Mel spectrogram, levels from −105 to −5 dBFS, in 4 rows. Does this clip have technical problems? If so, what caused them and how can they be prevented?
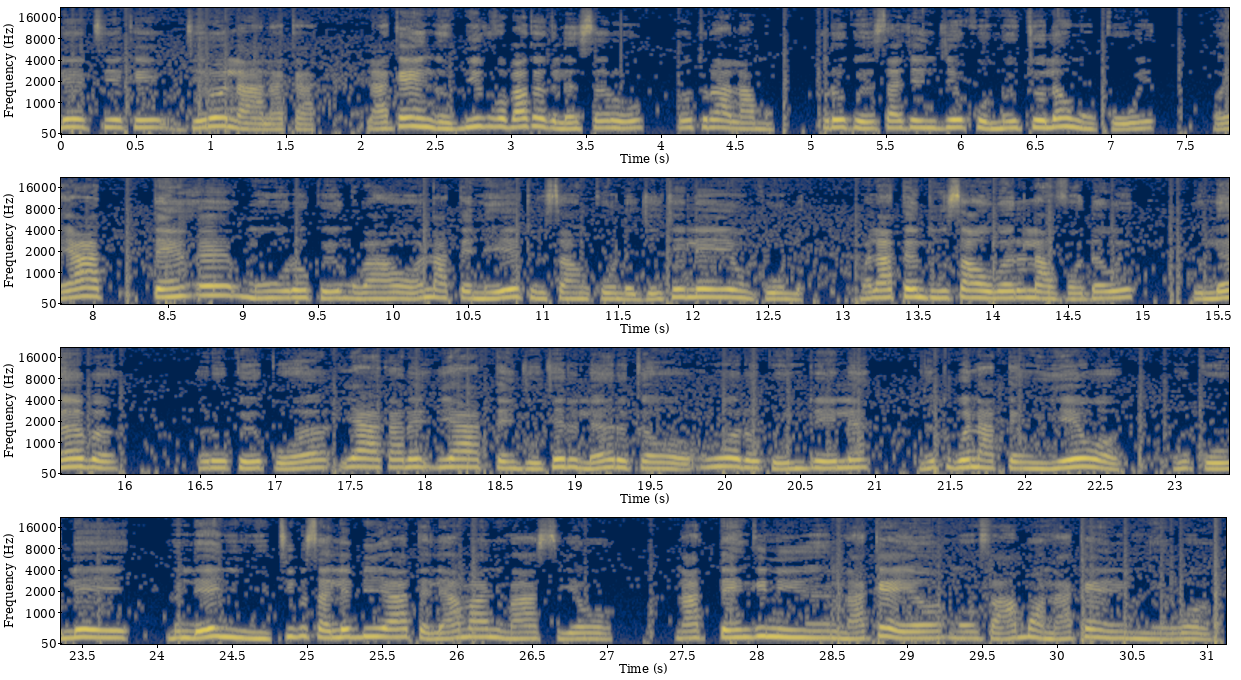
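Yes. Throughout the speech, the background drops to near silence broken by twinkling specks. This is overdone noise removal: a noise reduction process set too strong pulls individual frequency bands far down or out whenever they sit close to its noise estimate, so the quieter parts of the voice are removed along with the noise, leaving isolated bands flickering in and out. Preventing it means applying gentler reduction, or less of it.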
